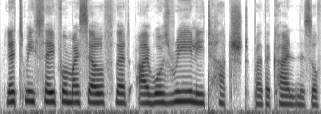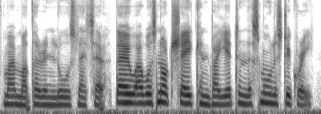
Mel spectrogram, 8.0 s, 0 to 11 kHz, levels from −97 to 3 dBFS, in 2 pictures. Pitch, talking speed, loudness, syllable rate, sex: 215 Hz, 225 wpm, -18 LUFS, 5.2 syllables/s, female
